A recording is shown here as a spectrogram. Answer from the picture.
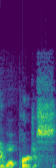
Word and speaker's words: Walpurgis: You're supposed to say Walpurgis.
